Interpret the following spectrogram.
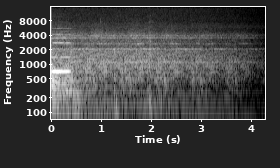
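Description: A live progressive-rock band's closing chord cuts off about half a second in, leaving a few held notes ringing and fading slowly away to silence.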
